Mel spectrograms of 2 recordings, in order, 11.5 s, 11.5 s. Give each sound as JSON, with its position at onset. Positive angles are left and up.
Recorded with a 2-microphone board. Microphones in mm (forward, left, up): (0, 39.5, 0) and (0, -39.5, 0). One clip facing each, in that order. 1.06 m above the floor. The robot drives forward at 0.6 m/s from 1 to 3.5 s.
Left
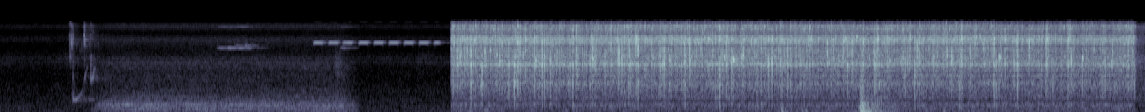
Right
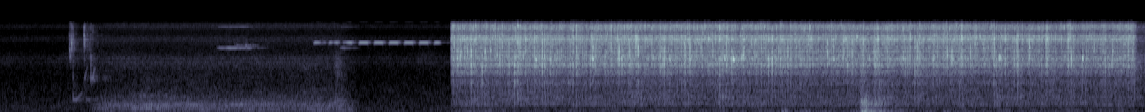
{"t": 0.7, "sound": "dripping", "side_deg": 30, "distance_m": 1.5}
{"t": 3.1, "sound": "an alarm clock", "side_deg": 70, "distance_m": 2.0}
{"t": 4.5, "sound": "frying", "side_deg": 75, "distance_m": 1.6}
